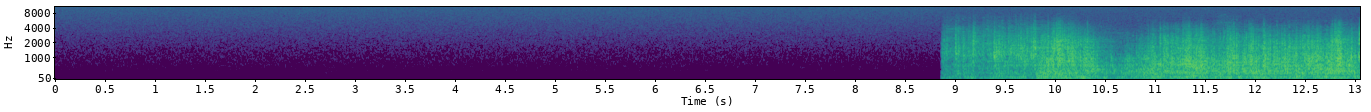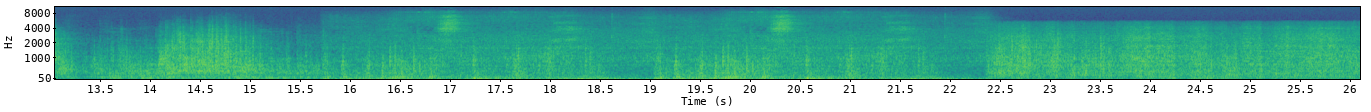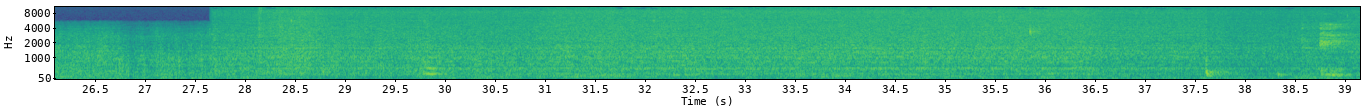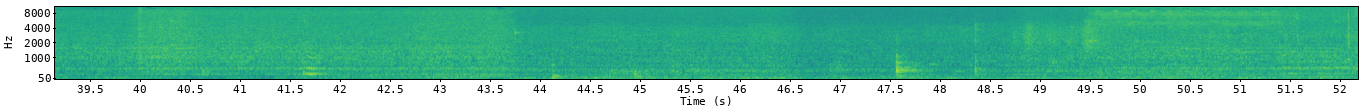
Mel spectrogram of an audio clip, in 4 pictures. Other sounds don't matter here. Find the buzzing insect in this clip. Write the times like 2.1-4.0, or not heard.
27.6-52.1.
